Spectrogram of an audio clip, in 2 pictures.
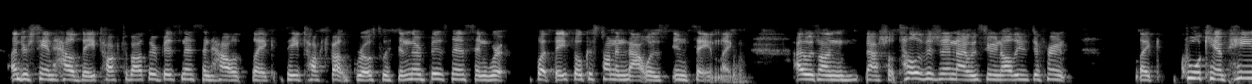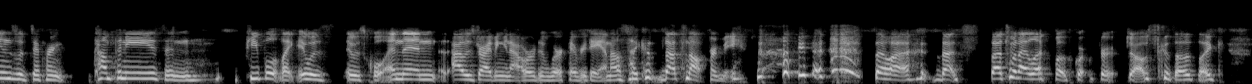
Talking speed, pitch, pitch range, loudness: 205 wpm, 225 Hz, 210-260 Hz, -19 LUFS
